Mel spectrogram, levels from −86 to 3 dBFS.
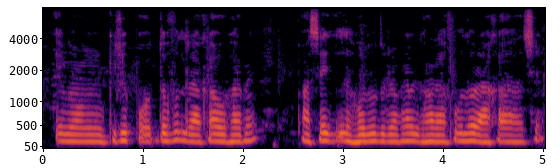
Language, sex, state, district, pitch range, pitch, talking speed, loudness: Bengali, male, West Bengal, Jhargram, 145-160 Hz, 155 Hz, 155 wpm, -32 LUFS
